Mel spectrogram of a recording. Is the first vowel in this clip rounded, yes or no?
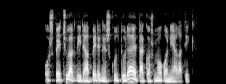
yes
